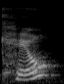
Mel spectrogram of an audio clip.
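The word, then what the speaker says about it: Chaol: all first of all the way you pronounce his character's name is kale but I call him tall because that's just how I've been reading it so um I guess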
